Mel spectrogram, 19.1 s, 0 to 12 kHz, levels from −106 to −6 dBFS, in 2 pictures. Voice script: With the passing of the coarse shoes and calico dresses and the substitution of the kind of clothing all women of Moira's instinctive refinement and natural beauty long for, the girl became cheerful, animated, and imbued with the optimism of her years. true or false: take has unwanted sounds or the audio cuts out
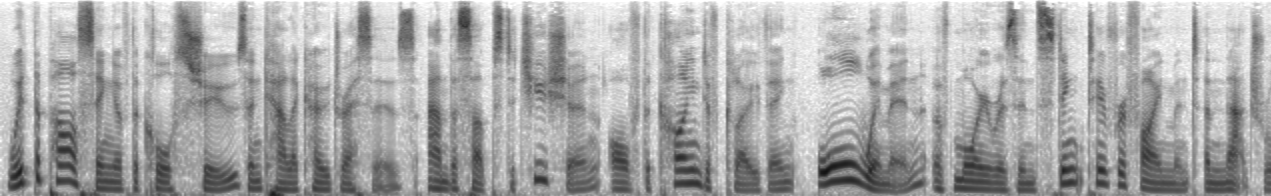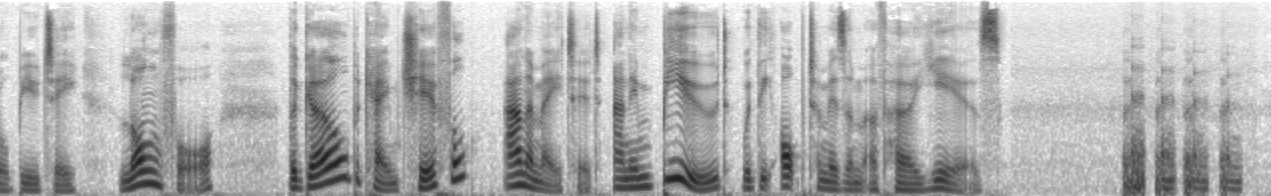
true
